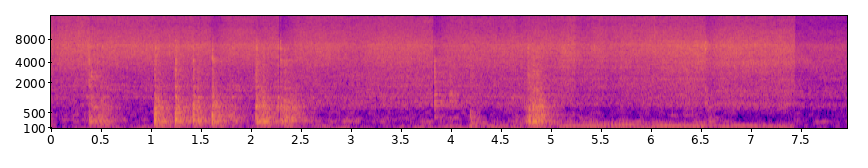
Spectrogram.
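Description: Grated cauliflower sizzles and fries in a spiced masala on a low flame, a steady hiss broken by repeated scraping stirs of a spatula in the pan, close and fairly loud, with no talking.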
